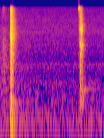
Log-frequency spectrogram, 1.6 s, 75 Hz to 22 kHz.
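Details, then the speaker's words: Sun SPARCstation IPC power supply switched on: two sharp clicks a second apart, then near silence, fan not spinning; no output on 5 V or 12 V rails, supply dead, rust seen. "so this clicks but the fan is not spinning so let's take a look at the power coming out of it"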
